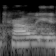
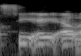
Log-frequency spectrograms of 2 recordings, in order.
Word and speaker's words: Calley: Calley is spelled Calley, and Kush, of course, Kush. I got a funky spelled name, so it's with the EY at the end.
